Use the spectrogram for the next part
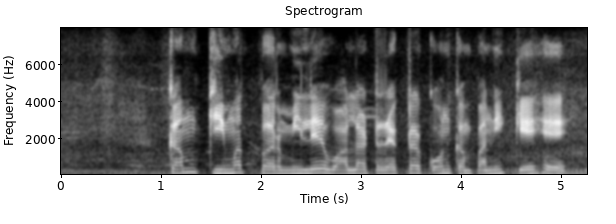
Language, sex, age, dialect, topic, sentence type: Magahi, male, 18-24, Central/Standard, agriculture, question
